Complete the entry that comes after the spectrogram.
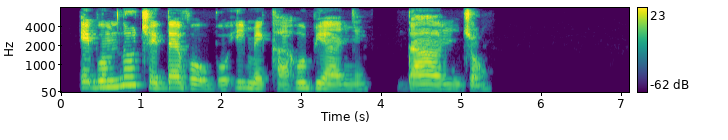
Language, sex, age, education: Igbo, female, 15-29, tertiary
